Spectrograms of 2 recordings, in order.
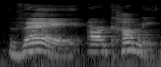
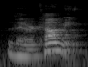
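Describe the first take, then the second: First: Both words are said separately and in full. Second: The two words are merged into one contraction. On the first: The speaker calls it wrong. "say it with me" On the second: The speaker calls it right. "Feel the difference. Contractions make your sentences faster"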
